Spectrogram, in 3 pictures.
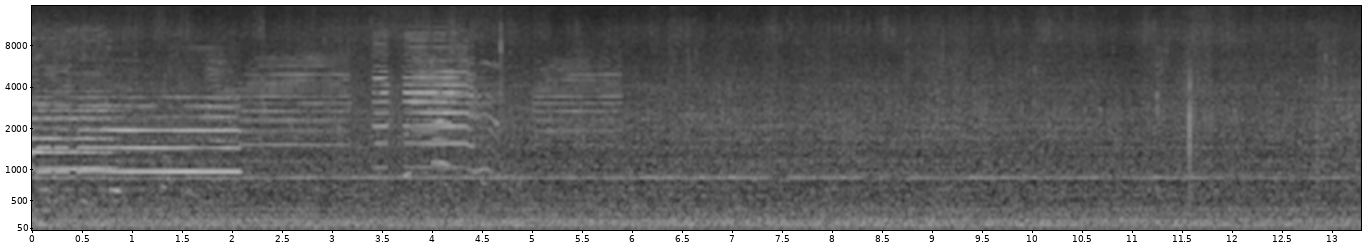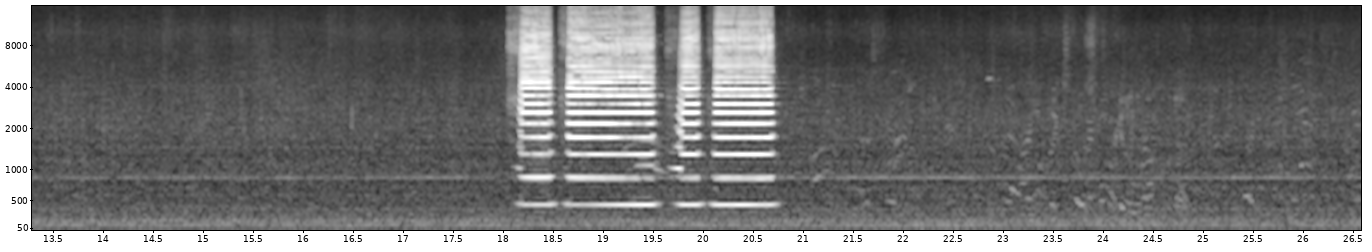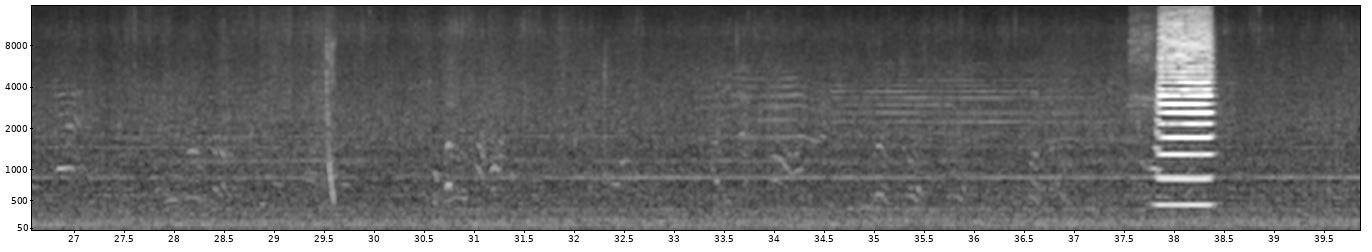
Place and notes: I met a fisherman called Dave who invited me out onto his boat to record a pro-Leave demonstration that he was going to be part of. A fleet of local fishing boats did a couple laps around the Sound before sitting by the waterfront for a couple of minutes to make some noise.
Plymouth, UK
